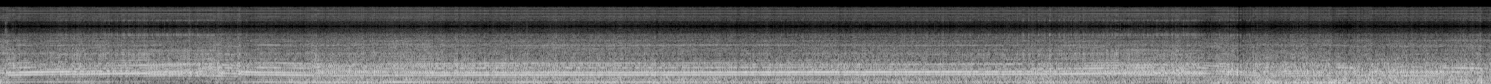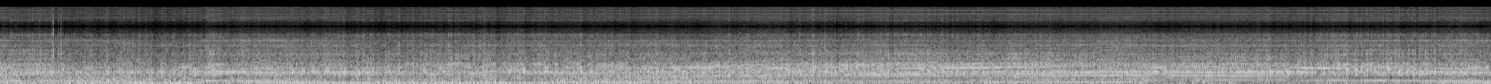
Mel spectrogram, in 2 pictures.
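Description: Honda MB100's small single-cylinder two-stroke engine running on the move. Its pitch rises and falls with the throttle, dropping sharply a few times.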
